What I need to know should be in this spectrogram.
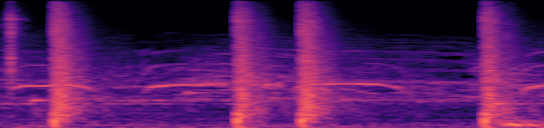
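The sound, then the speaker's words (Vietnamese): Gunshots ring out during a deadly Christmas Eve attack on a house: about five sharp, loud cracks at irregular intervals, with faint, high, wavering tones between them. “Các tiếng súng vang lên không ngừng cùng tiếng la hét.”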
